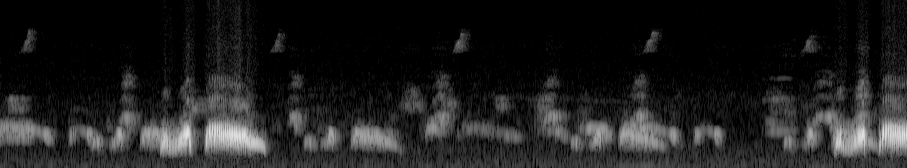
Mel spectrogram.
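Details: Decoy spotted dove cooing to lure wild doves: soft, low, hollow coos in short clusters, with a louder drawn-out coo near the start and another at the end, in otherwise quiet surroundings.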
